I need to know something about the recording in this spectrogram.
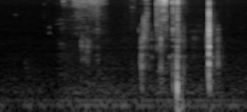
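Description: A faint rustle, then a quick cluster of sharp, crackly clicks about one and a half seconds in.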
